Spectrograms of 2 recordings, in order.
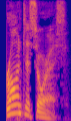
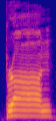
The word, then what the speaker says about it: Brontosaurus: Brontosaurus. Now, there's a big name. Brontosaurus. That's 4 beats. Technically speaking, that's 4 syllables.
